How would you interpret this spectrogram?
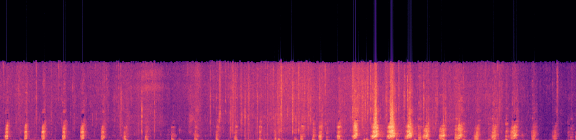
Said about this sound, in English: The first one we're going to hear is what she labeled a pig grunt, and it's a sound made by the gorillas as a mark of annoyance or a warning to others to stop what they're doing.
